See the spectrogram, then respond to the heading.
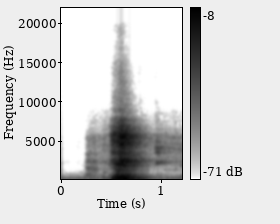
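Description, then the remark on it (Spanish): A single sharp, breathy snort or sneeze from a dog named Ringo waiting to go for a run, a brief burst of air that fades quickly into quiet with a faint trailing breath. “tengo perritos, Aquí está Ringo esperándome para que vayamos a correr.”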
